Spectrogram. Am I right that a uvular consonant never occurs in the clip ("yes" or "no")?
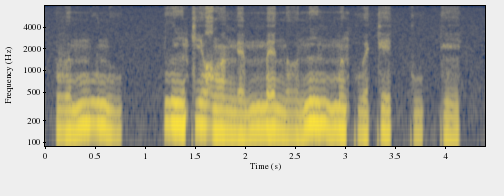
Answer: no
